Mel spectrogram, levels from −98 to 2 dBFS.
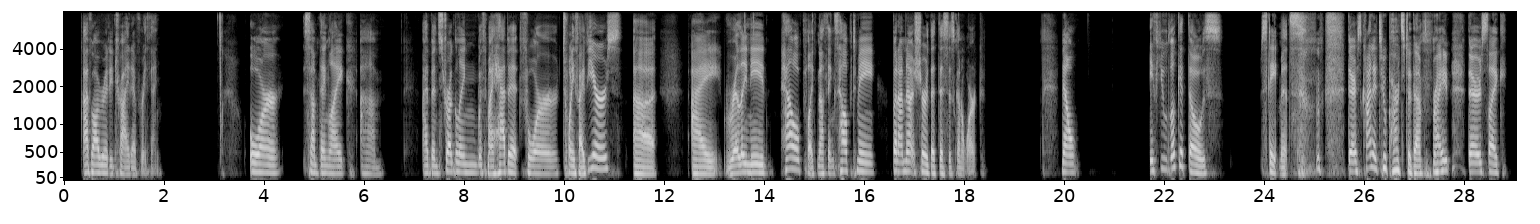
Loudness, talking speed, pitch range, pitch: -17 LUFS, 110 wpm, 125-160 Hz, 145 Hz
